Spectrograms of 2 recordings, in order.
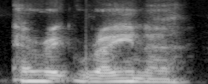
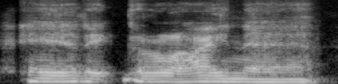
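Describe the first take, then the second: First: The name is said with an English accent. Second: The name is said with a Spanish accent. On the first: "so I tend to just say Eric Rayner" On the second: "I don't say Eric Rayner... that's how they speak"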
